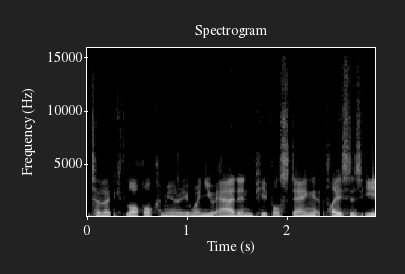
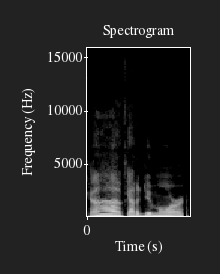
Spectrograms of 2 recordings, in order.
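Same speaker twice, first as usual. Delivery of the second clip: much higher, louder, hammed-up enthusiasm; mock eagerness; 10 semitones higher, 7 dB louder than usual. Guest imitating the marathon enthusiasm he never felt, mock eager. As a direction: play the keen runner he never was. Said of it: "it wasn't like".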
